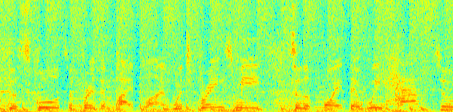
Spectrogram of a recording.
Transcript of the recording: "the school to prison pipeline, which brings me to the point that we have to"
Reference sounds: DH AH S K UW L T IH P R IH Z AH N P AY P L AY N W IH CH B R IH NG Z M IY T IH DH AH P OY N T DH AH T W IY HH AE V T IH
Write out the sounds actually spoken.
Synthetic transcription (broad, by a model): DH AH S K UW L T IH P R IH Z AH N P AY P L AY N W IH CH B R IH NG Z M IY T IH DH AH P OY N DH AH T W IY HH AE F T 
